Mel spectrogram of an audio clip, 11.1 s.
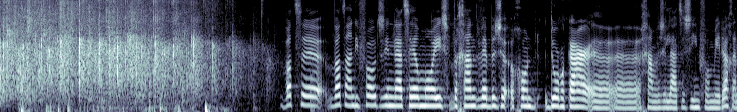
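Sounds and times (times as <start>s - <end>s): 
audience applause: 0.0s - 4.2s
speech: 4.3s - 11.0s.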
